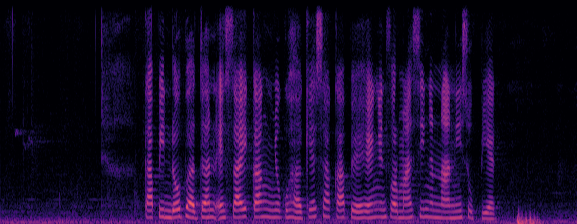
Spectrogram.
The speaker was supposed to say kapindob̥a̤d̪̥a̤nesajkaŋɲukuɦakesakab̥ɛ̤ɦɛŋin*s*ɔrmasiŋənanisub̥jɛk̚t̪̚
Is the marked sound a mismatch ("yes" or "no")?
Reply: yes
